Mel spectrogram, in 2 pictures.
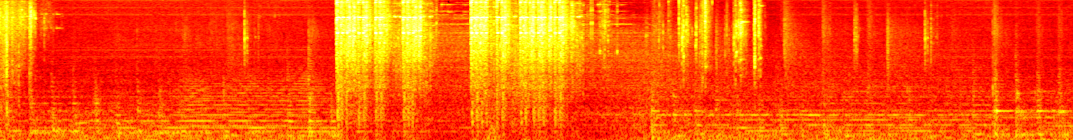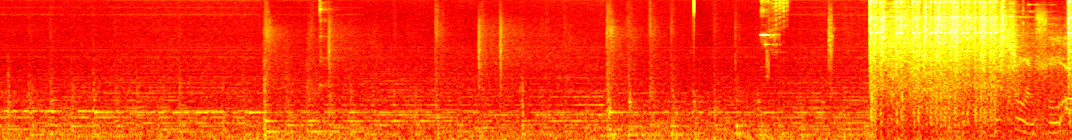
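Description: Pistol firing in full auto in the video game Deus Ex: Mankind Divided, rapid bursts of shots loud and close, with dense gunfire in several stretches among game sounds and some talk.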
